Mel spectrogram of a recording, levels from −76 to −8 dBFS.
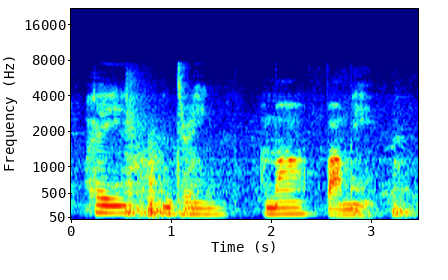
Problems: constant background noise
